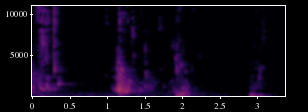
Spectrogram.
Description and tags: Water splashing with a lot of echo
